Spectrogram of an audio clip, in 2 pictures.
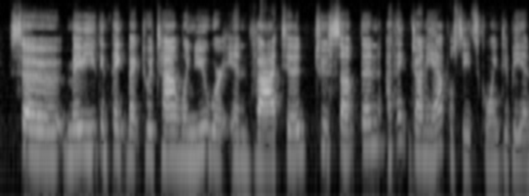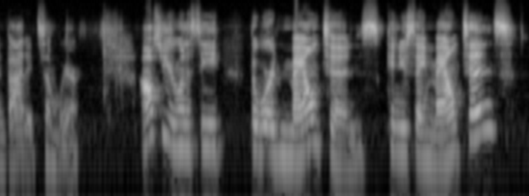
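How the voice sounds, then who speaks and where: Putting on a raspy character voice, a woman speaks at a moderate pace and medium pitch with ordinary pitch variation. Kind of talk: teacher reading to first graders. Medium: read story. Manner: warm, encouraging, slow.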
